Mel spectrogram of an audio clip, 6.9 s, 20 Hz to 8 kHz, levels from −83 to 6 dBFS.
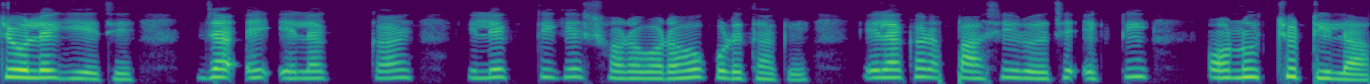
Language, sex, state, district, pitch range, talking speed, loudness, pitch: Bengali, female, Jharkhand, Jamtara, 230-270 Hz, 130 wpm, -18 LUFS, 255 Hz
